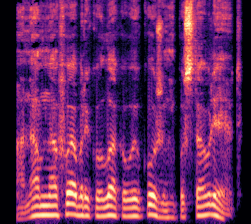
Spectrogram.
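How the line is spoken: Plain. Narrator (Russian): ответил Филатов

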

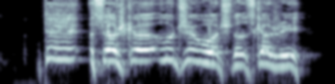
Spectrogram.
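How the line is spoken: Low booming drone. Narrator (Russian): прогудел Балин

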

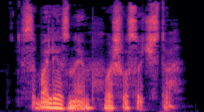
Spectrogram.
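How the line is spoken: Sighing. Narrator (Russian): вздохнул Кайл

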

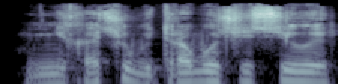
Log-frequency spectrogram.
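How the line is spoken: Suddenly angry. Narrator (Russian): неожиданно зло сказал я

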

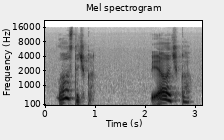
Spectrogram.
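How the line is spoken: Hoarse breathy. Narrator (Russian): хрипло выдохнул он

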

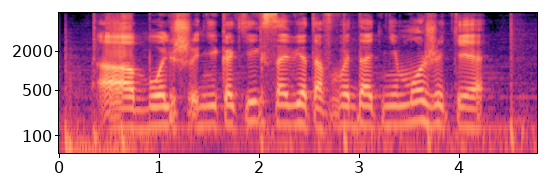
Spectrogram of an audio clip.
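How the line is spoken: Quiet, barely moving lips. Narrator (Russian): Тихо поинтересовался Ваймс, стараясь шевелить губами как можно незаметнее

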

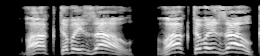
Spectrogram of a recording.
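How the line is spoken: Scattered shouts from behind. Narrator (Russian): кричали сзади единичные голоса

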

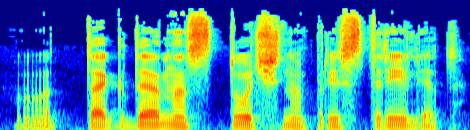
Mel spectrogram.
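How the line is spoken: Gloomy. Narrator (Russian): мрачно сказал Ивантеев

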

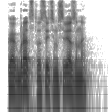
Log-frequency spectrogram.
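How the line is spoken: Quiet question. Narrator (Russian): тихонько спросил Григорий у Мельникова

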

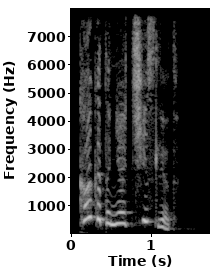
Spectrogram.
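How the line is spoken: Shrill squeal. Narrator (Russian): Взвизгивает одногруппница

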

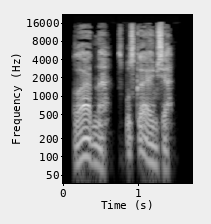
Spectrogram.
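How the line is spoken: Sigh. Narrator (Russian): вздохнул я

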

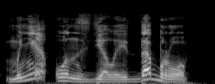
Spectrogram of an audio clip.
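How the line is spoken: Growl from the stones. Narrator (Russian): Откуда-то из камней раздалось рычание

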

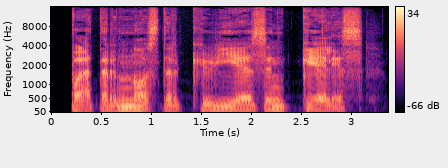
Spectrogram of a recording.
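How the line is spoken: Hissed through teeth. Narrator (Russian): прошипел сквозь зубы

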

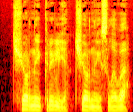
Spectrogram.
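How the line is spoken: Gloomy. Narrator (Russian): мрачно отозвался Нед

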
